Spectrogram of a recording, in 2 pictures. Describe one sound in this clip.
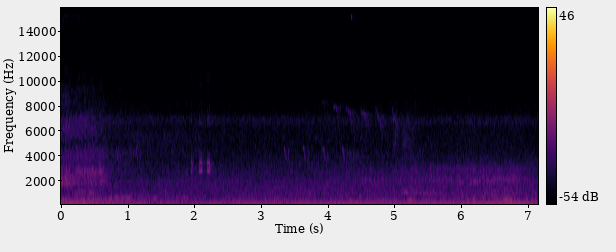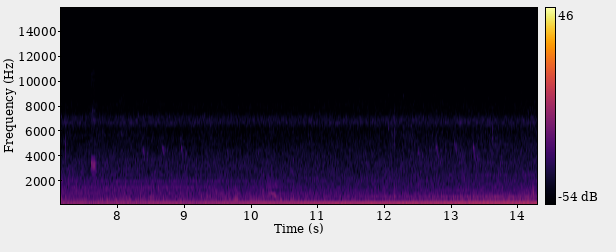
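A bus engine rumbles, growing louder as it approaches.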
